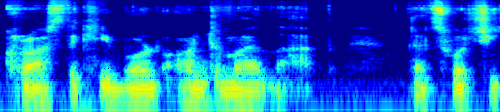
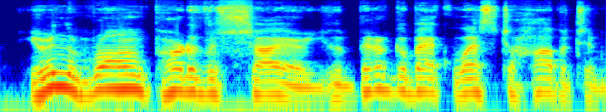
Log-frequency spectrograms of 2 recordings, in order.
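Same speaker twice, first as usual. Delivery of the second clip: farmer's line, louder and faster; louder retake; 9 semitones higher, 13 dB louder than usual. Acted. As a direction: hit it harder the second time. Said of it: "reread after break, much louder".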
